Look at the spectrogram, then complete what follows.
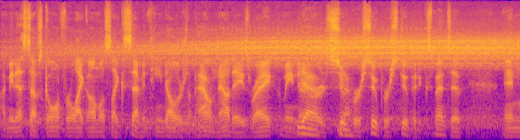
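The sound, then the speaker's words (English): Cicadas buzz as a steady, high-pitched drone that runs throughout beneath people talking in the foreground. “There's probably a lot of people who listen. They're like, if they haven't been listening and know us talking about the cicadas, they probably have no clue what that noise is in the background.”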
